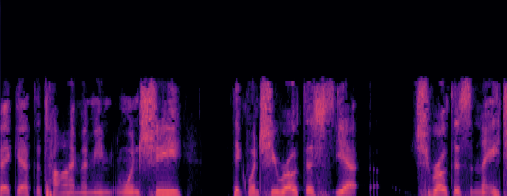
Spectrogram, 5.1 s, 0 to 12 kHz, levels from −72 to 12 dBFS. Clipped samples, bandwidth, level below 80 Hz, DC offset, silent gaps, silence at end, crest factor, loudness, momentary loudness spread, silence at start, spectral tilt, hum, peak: under 0.1%; 7.6 kHz; -66 dBFS; under 0.1%; 2.09-2.22 s; 0 s; 16 dB; -23 LUFS; 10 LU; 0 s; -2.5 dB/octave; none; -8 dBFS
